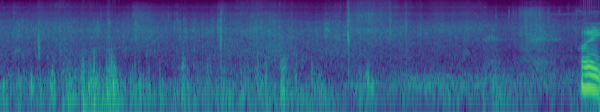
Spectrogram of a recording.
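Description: Low, irregular rumble of wind buffeting the microphone, with a few faint rustles and ticks from dry sweet potato vines and soil being handled.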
